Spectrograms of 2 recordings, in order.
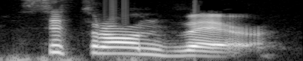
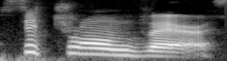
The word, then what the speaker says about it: citron vert: The word for lime in French is citron vert. No, citron vert. I don't think you roll your r's. Citron vert.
